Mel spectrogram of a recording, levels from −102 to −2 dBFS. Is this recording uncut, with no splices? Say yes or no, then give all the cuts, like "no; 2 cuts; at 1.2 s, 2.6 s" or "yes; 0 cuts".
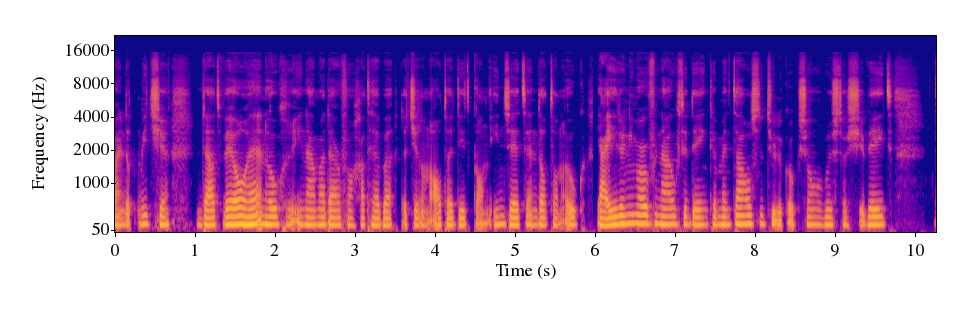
no; 2 cuts; at 3.5 s, 6.0 s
